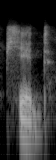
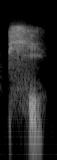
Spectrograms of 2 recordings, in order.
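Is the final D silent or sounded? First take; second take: sounded; silent. First: The final D is pronounced. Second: The final D is not pronounced. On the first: The speaker calls it wrong. "not pied" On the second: The speaker calls it right. "On ne prononce pas le D"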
